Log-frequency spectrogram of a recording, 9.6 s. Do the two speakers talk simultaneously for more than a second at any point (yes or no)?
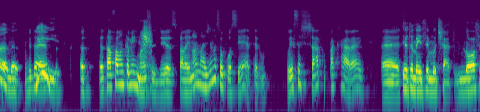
no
